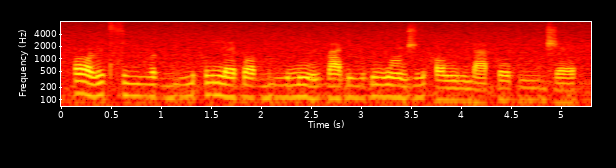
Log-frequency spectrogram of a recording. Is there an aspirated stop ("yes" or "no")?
no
